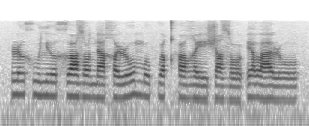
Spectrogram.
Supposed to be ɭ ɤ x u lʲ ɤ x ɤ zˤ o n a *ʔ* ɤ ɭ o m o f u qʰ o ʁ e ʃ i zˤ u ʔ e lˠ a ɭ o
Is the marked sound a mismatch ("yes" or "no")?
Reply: yes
